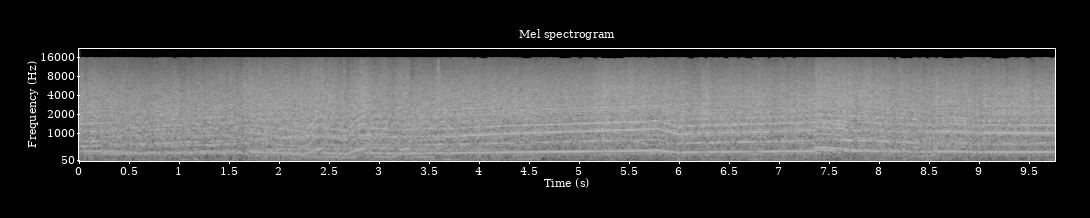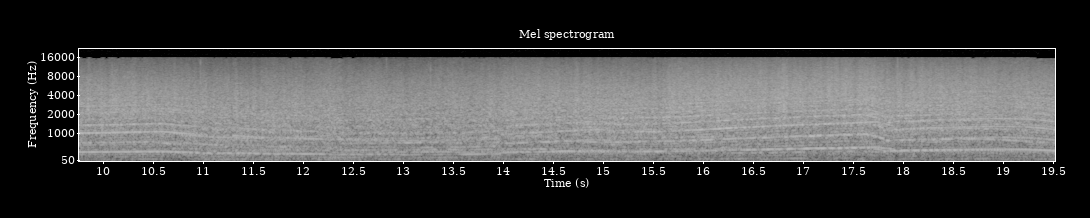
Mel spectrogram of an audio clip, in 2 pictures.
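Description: Race cars scream past at speed on the Mexico City Grand Prix circuit, a continuous high engine whine rising and falling with gear changes and passing cars, loud and steady with no talk over it.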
